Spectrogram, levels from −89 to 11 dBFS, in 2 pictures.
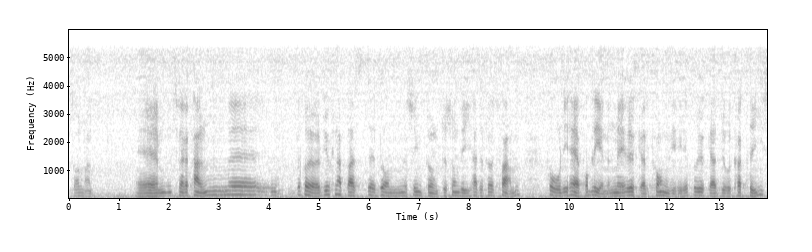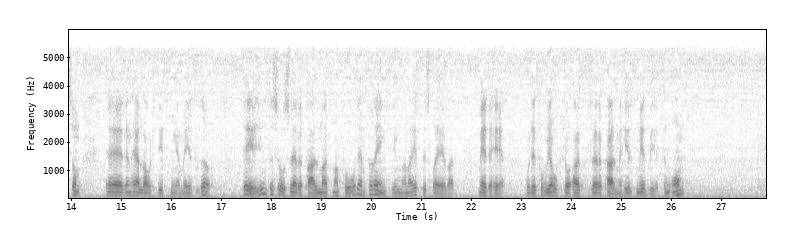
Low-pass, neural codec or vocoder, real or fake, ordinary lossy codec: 5.4 kHz; codec, 16 kHz in and 24 kHz out, 2.2 kbps, FireRedTTS-2 codec; fake; none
